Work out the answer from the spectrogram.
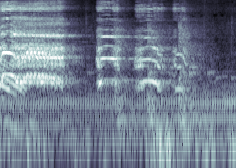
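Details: Kukuak Balenggek chicken, a native ornamental breed of Solok, West Sumatra, crowing at a practice contest: a loud rasping note ending abruptly, followed by three quieter, shorter arched syllables spaced about half a second apart.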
